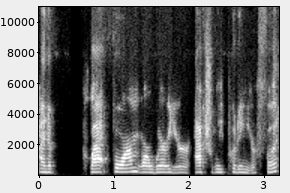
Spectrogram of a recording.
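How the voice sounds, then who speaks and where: The background is quiet as this woman talks with fairly even intonation. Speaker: occupational therapist; webinar presenter. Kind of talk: presentation. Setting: online video webinar. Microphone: video call.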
